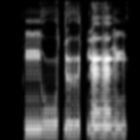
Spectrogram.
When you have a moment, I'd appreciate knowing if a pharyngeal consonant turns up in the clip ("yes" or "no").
no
